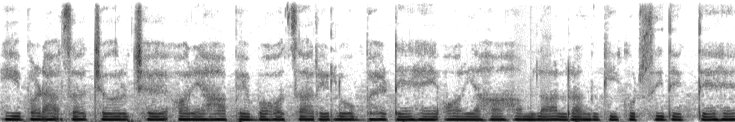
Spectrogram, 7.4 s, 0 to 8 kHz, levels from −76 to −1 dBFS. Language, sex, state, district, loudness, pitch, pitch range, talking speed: Hindi, female, Haryana, Charkhi Dadri, -12 LUFS, 190 Hz, 190-195 Hz, 180 wpm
